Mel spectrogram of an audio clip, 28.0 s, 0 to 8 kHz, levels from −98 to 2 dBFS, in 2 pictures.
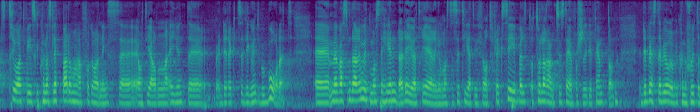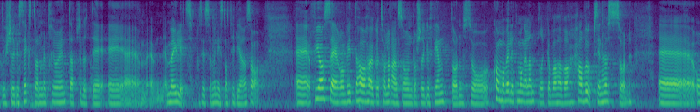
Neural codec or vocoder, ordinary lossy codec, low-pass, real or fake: none; none; none; real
